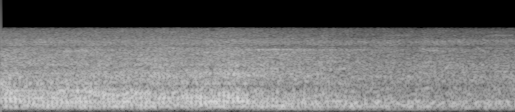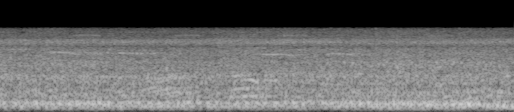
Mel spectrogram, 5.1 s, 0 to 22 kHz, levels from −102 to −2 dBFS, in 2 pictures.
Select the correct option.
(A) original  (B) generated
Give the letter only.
A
